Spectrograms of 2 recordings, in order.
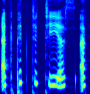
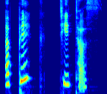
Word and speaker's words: Epictetus: Epictetus. Epictetus.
